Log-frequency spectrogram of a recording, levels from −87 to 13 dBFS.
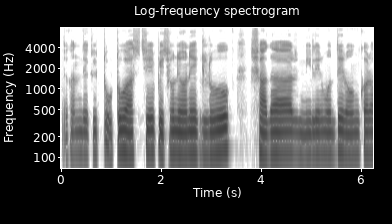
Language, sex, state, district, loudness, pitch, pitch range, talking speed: Bengali, male, West Bengal, Malda, -21 LUFS, 115 Hz, 115-120 Hz, 115 wpm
